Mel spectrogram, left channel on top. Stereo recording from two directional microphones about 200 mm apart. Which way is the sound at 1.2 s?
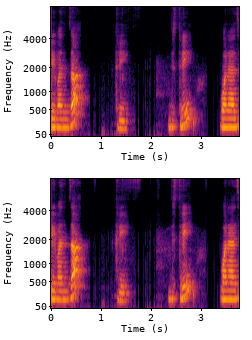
60° left (ahead or behind).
